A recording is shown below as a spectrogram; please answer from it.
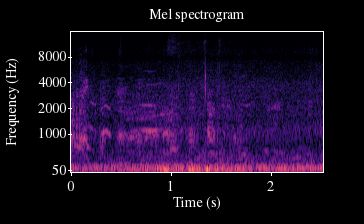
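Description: Ducks being fed bread at the water's edge in the Netherlands honk and call loudly nearby over steady outdoor background noise, with faint voices mixed in.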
